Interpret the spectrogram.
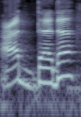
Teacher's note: دال پہ جھٹکا پیدا ہو رہا ہے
